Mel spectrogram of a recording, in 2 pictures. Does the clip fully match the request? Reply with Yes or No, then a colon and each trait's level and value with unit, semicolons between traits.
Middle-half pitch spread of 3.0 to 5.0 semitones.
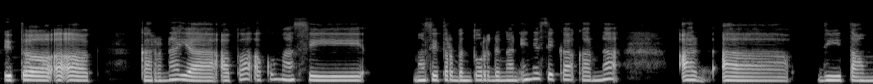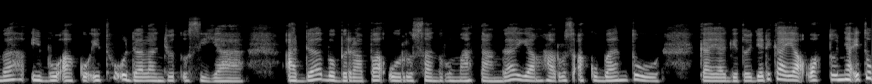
No: narrow, 2.4 semitones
